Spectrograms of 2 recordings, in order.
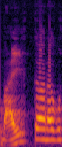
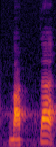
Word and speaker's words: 맑다: 되는 건 이런 거 우리가 일상적으로 맑다라고 잘못 바라만한 경우는 있는데요 얘는 정확하게 어떻게요 날씨가 맞다 이렇게 발음해야 돼요 그래서 이런 발음들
